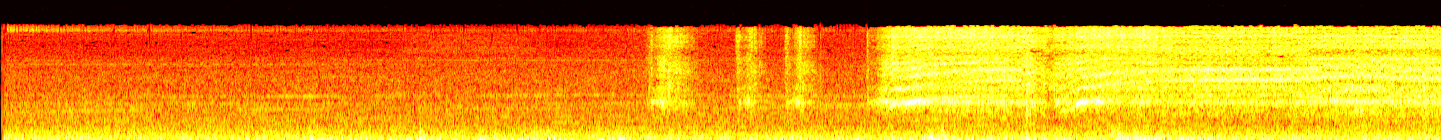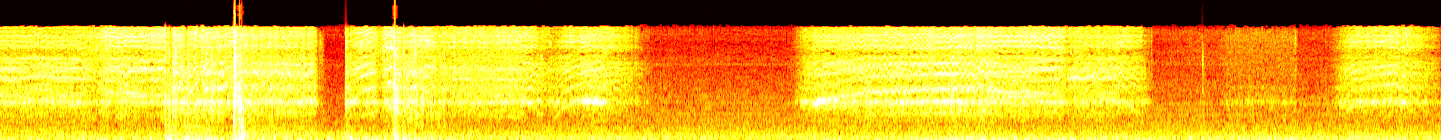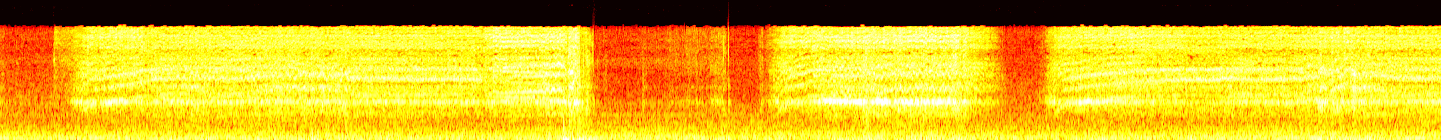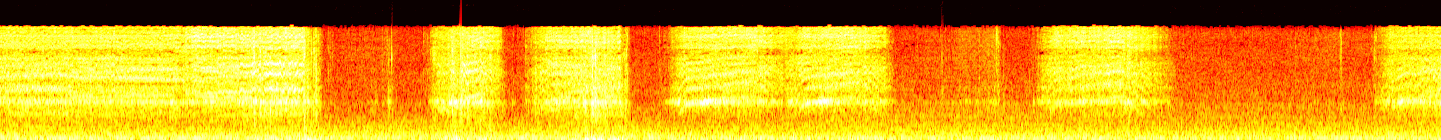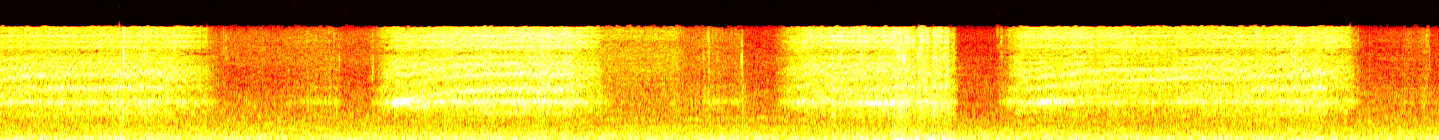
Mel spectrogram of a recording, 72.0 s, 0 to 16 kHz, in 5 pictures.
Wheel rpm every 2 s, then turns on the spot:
0, 0, 0, 10, 90, 140, 160, 160, 140, 140, 20, 120, 120, 30, 60, 160, 160, 50, 110, 70, 160, 160, 160, 40, 70, 100, 40, 20, 60, 110, 50, 100, 50, 90, 150, 70.
20-22 34-36 46-48 70-72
